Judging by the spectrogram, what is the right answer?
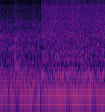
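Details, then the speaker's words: Like-new Maytag top-load washer on normal cycle with heavy jeans and towel load, after rinse, draining in neutral before final spin, not spinning: steady low hum with water moving, no grinding or rattle; normal drain. "you can hear it draining that water out get that water out of there pretty quick in what's called a neutral cycle so it's not spinning right now"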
